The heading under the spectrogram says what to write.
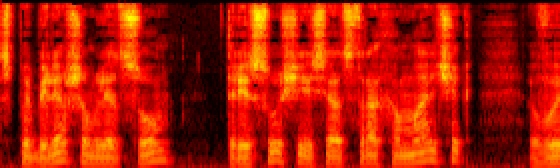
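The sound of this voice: A reading done in an unforced reading voice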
